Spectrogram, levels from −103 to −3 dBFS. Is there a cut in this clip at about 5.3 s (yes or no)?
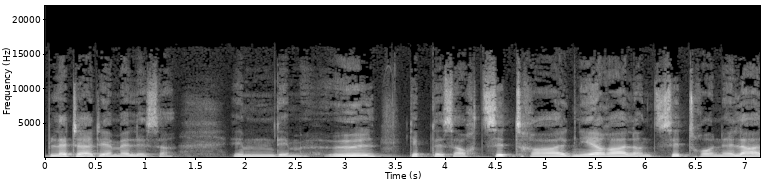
yes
